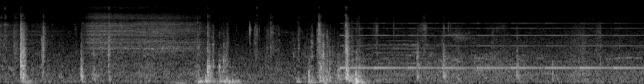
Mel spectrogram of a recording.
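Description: Car interior handling sounds: small clicks and rustling, then a thump about three and a half seconds in as a car door is opened. A steady high electronic tone follows and holds to the end.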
